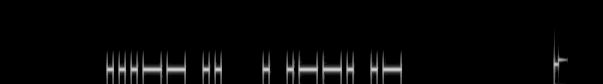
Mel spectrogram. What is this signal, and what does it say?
Morse code, heard as a keyed tone, about 20 wpm, 700 Hz. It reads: 3I EPA
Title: Winter Field Day Exchanges Encore 20wpm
